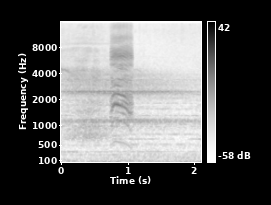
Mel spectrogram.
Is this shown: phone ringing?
no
